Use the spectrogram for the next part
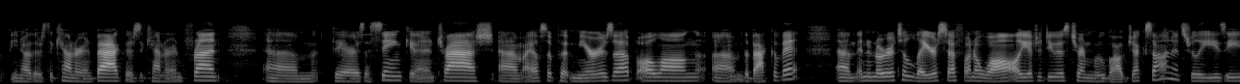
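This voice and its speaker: A woman talks loosely over her build, a raspy morning voice still getting over a cold. Her tone is very bright and edgy, with a lot of fry in it. The recording sounds dull and lo-fi. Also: low-pitched. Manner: rambling, full of "um" and "like". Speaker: Sims builder doing a voiceover. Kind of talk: casual voiceover chat.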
